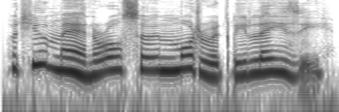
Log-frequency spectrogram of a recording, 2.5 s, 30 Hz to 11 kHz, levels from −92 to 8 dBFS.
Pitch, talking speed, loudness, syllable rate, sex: 255 Hz, 190 wpm, -16 LUFS, 6.2 syllables/s, female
